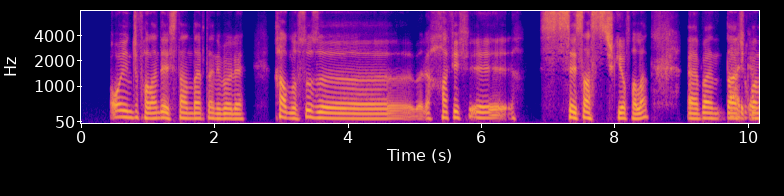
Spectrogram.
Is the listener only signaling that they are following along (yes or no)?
yes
